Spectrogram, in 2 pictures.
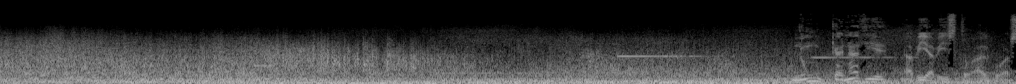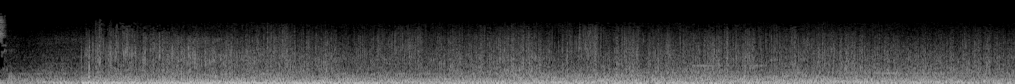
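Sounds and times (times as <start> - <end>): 
atomic bomb test explosion roar: 0.0 - 20.3
speech: 8.4 - 11.4.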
